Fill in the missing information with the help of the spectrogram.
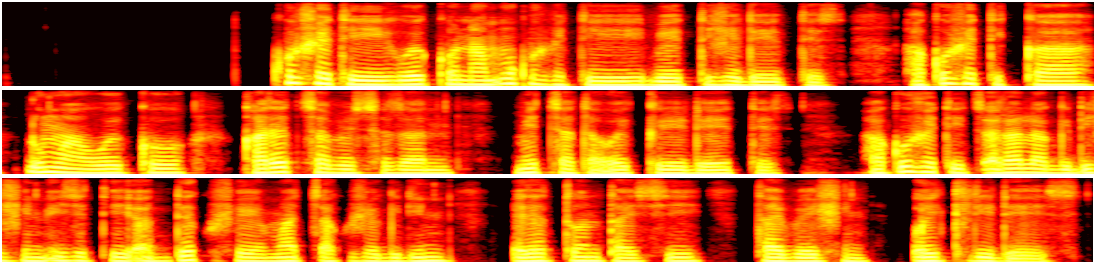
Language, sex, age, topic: Gamo, male, 25-35, government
